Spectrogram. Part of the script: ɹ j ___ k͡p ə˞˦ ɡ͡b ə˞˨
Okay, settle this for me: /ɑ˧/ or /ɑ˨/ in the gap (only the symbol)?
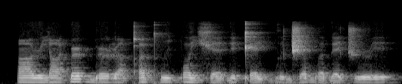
ɑ˨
